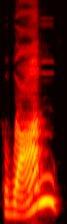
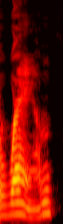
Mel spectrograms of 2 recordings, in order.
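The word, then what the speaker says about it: Rán: them down today's goddess I believe her name is pronounced Ron as opposed to ran she is a goddess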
